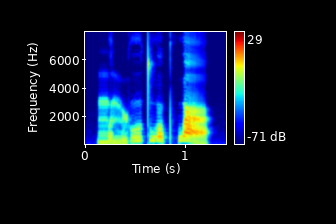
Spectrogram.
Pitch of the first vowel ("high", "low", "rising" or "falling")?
low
